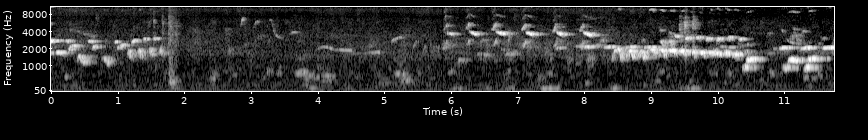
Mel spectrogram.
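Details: Oriental magpie-robin pair, the second pair kept for breeding, delivering a rich, varied run of chirps and whistles in quick rhythmic bursts after a quieter lull, with faint soft knocks beneath.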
